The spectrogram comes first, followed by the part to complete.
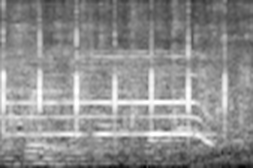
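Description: Live rock band music heard from the audience: held notes with short pitch slides over a steady tick about three to four times a second, dropping in level near the end.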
